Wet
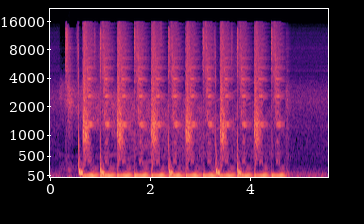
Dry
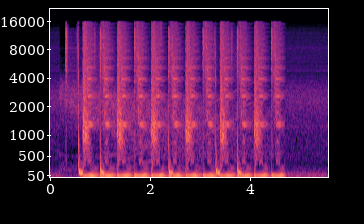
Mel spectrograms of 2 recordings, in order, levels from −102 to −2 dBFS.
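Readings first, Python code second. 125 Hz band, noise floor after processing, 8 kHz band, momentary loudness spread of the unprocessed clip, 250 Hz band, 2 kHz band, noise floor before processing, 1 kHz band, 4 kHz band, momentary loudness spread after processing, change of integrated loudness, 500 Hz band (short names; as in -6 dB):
+2.5 dB, -53 dBFS, +2.5 dB, 5 LU, +2.5 dB, +2.5 dB, -55 dBFS, +2.5 dB, +2.5 dB, 5 LU, +2.5 dB, +2.5 dB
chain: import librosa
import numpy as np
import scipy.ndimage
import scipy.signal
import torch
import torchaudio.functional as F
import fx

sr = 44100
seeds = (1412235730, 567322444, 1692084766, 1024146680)

y = fx.sustainer(x, sr, db_per_s=130.0)
y = y * librosa.db_to_amplitude(2.5)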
